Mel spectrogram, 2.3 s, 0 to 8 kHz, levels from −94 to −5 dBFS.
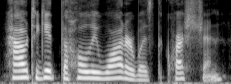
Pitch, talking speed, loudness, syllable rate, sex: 210 Hz, 235 wpm, -17 LUFS, 5.3 syllables/s, female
